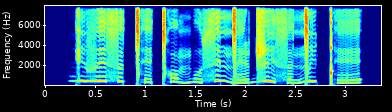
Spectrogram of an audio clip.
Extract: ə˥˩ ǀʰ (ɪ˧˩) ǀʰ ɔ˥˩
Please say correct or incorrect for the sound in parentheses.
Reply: correct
